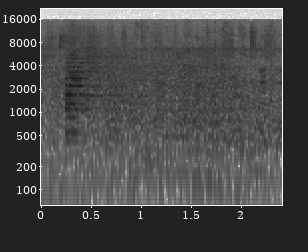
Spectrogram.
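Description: A car horn gives one short toot about a quarter second in, over background chatter.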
